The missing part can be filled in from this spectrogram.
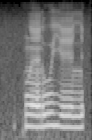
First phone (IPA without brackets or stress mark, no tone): kʷ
